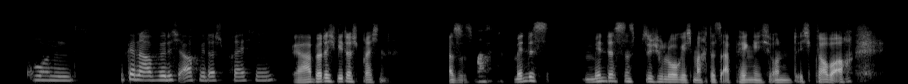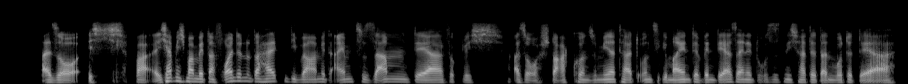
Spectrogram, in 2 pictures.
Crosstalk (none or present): none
